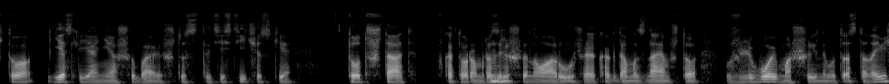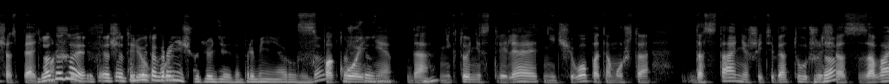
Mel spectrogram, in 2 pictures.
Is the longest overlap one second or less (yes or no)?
no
